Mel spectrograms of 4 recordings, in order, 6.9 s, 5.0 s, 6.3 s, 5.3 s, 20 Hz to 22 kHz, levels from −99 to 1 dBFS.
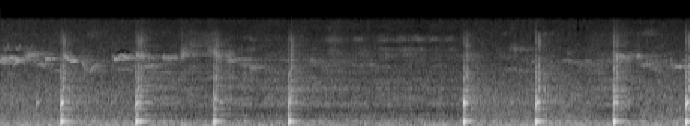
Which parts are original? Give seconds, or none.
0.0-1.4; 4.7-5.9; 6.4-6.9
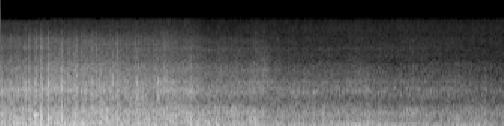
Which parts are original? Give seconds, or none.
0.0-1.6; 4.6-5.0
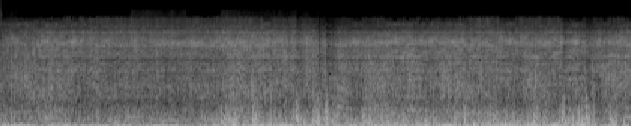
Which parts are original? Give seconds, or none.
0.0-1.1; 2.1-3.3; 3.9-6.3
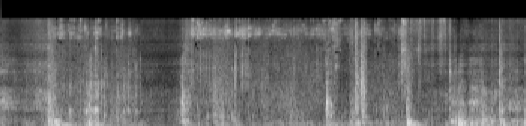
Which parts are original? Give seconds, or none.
0.5-1.4; 1.9-4.2

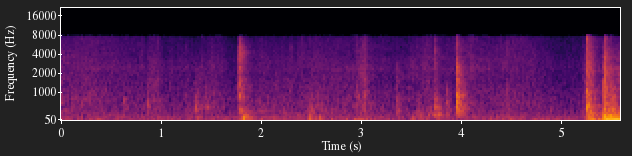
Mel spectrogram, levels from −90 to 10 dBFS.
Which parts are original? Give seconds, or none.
0.0-5.6

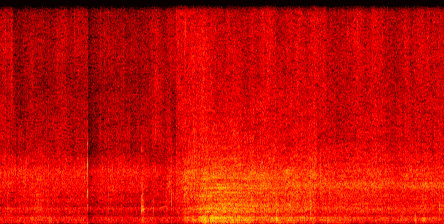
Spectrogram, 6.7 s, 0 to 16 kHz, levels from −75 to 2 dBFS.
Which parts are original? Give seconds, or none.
0.0-6.7

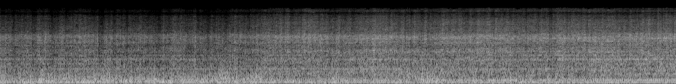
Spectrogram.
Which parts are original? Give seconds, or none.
0.0-6.8

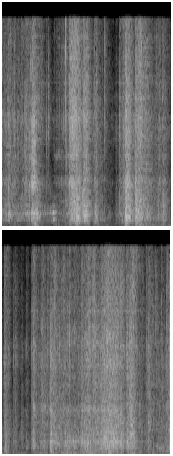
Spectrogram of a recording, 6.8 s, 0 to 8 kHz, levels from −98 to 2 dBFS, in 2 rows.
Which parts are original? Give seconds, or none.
0.0-0.4; 1.8-2.2; 6.3-6.8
